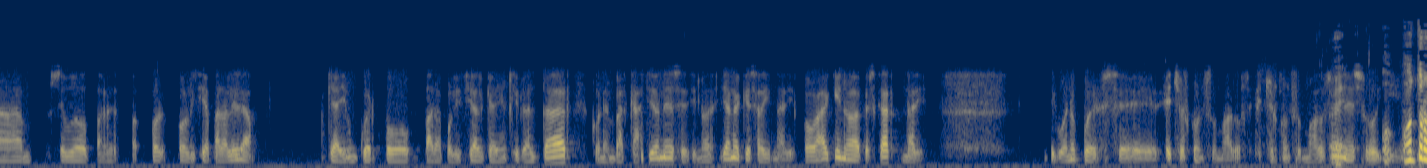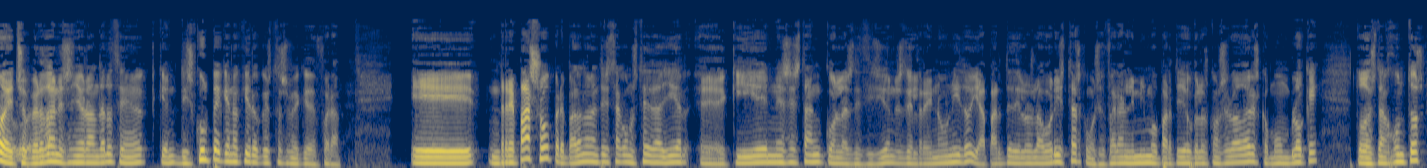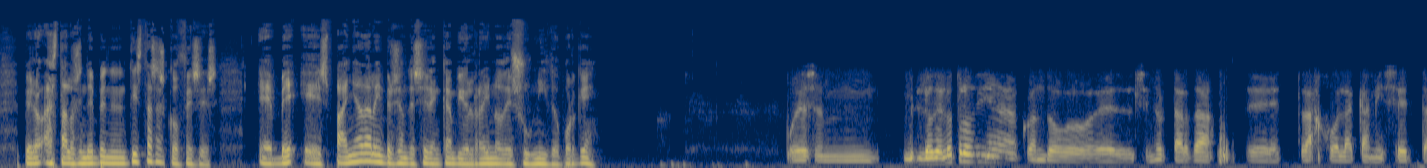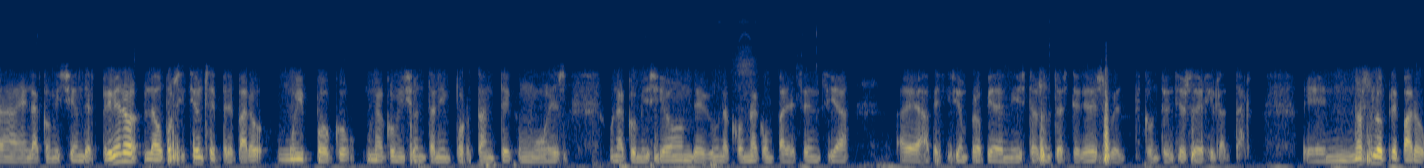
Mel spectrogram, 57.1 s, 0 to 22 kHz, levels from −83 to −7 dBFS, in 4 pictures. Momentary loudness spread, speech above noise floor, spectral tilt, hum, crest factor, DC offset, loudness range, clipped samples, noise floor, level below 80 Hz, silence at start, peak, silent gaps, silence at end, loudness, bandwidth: 17 LU; 40 dB; -6 dB/octave; none; 24 dB; under 0.1%; 15 LU; under 0.1%; -67 dBFS; -54 dBFS; 0 s; -4 dBFS; none; 0 s; -28 LUFS; 13 kHz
